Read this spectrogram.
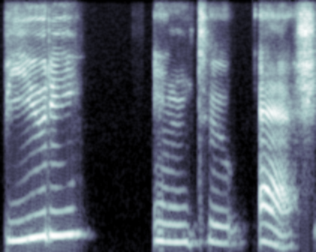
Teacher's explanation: eu conectei essas duas palavras aí consoante com vogal som de consoante com som de vogal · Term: linken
